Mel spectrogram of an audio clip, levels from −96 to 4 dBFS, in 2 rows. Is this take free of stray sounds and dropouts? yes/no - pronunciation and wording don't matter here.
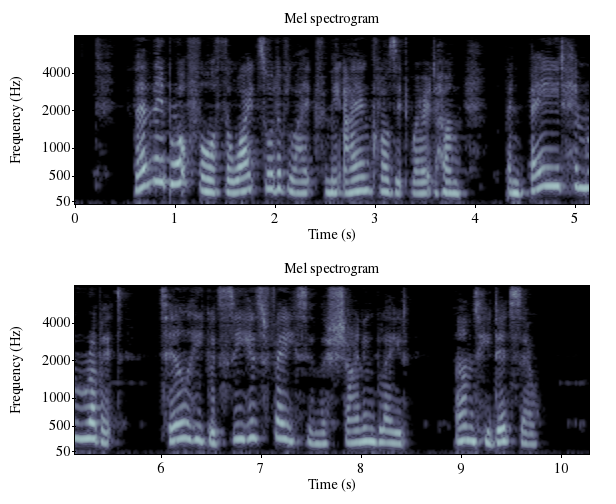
yes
